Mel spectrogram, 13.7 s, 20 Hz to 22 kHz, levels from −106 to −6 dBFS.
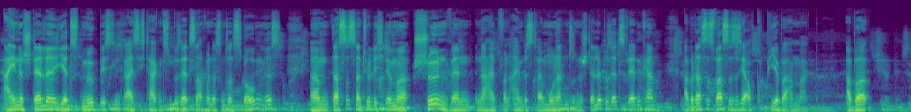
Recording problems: voice in the background; noticeable; throughout; 10 dB below the speech

